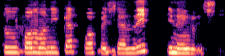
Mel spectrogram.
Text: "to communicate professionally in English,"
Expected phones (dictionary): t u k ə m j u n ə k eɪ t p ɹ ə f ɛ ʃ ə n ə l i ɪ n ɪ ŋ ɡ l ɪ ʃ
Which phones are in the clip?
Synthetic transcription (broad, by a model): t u k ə m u n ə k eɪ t p ɹ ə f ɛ s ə n l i ɪ n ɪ ŋ ɡ l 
